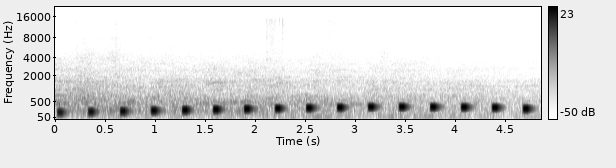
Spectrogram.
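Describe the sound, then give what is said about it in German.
A sonification of population development data for Germany plays as a run of sixteen evenly spaced, low, humming tones, each swelling and fading. The pitch dips slightly at the start, then climbs gradually before levelling off. “Zum Beispiel die Bevölkerungsentwicklung in Deutschland. Meine simple Audioübersetzung sitzt,”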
